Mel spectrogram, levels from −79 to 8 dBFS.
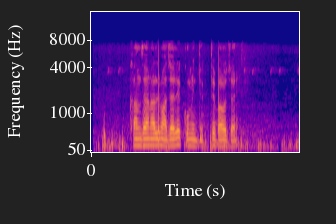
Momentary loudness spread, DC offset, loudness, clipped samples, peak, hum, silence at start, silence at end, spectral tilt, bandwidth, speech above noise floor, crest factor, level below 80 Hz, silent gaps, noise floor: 21 LU; under 0.1%; -19 LUFS; under 0.1%; -2 dBFS; none; 0.25 s; 0 s; -6 dB/octave; 8 kHz; 23 dB; 18 dB; -46 dBFS; none; -42 dBFS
